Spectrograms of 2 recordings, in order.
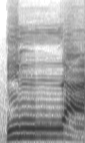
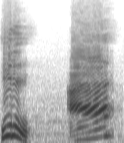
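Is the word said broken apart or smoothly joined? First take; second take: smooth; broken. First: The two parts flow together without a break. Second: There is a break between the two parts. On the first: The speaker calls it right. "masih nyambung" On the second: The speaker calls it wrong. "namanya putus"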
